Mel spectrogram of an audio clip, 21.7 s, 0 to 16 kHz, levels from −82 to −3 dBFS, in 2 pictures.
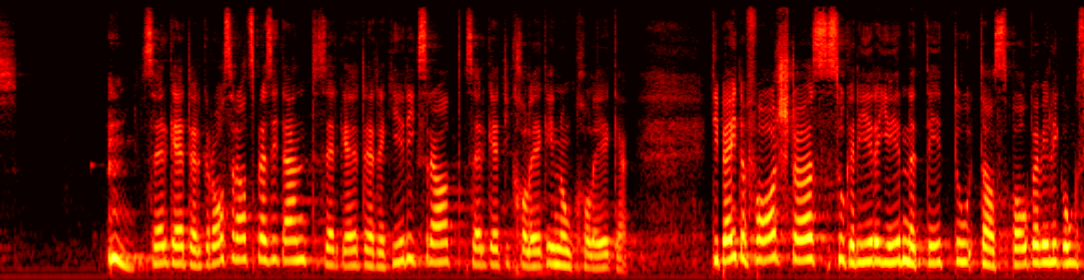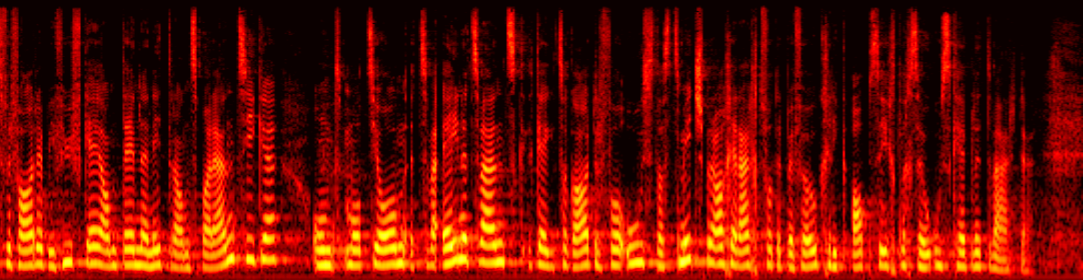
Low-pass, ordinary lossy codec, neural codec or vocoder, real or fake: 14.4 kHz; none; none; real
